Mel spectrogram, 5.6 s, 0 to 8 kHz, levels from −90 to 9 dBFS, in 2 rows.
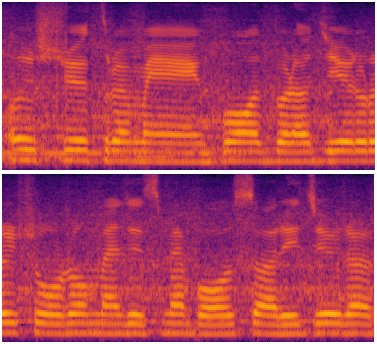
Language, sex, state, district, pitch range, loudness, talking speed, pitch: Hindi, female, Chhattisgarh, Raipur, 165-170 Hz, -13 LUFS, 150 wpm, 170 Hz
